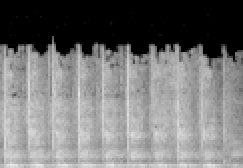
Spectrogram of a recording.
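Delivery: loud high hype chant; town crier. Acted. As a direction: belt the heys out like a crier. Podcast opening hype call.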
